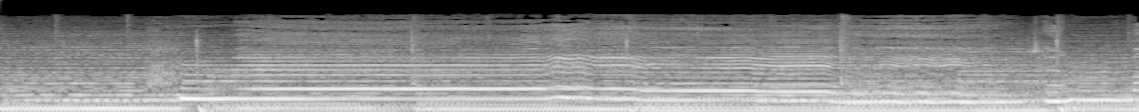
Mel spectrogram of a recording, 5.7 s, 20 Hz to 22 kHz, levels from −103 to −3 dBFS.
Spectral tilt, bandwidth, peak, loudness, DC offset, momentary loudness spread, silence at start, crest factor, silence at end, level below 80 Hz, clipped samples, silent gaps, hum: -6.5 dB/octave; 13.5 kHz; -2 dBFS; -12 LUFS; under 0.1%; 2 LU; 0 s; 10 dB; 0 s; -22 dBFS; under 0.1%; none; none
